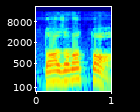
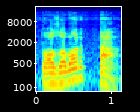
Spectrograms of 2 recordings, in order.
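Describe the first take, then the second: First: The vowel is heavy and dark, not a clear 'aa'. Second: The vowel is a clear, open 'aa' sound. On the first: The speaker calls it right. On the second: The speaker calls it wrong.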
